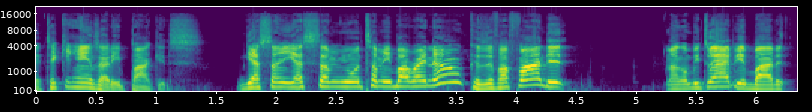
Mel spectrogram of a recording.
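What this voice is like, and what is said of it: Stern New York cop accent. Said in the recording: “my cop accent ... Are you like a New York cop? ... really stern”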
